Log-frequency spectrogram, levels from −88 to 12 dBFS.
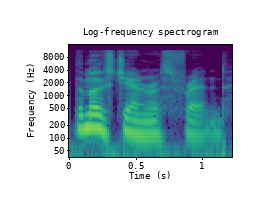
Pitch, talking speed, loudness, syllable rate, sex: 140 Hz, 195 wpm, -18 LUFS, 5.1 syllables/s, male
